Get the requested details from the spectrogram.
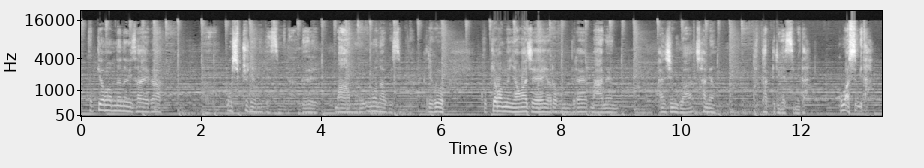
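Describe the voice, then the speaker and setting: Clear music plays behind a man speaking at a moderate pace. He leaves long, frequent pauses. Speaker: actor. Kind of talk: interview answer. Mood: earnest, warm. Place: studio. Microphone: handheld.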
